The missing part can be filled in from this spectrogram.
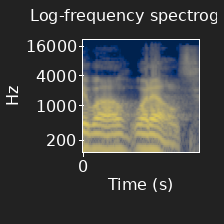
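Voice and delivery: slow, matter-of-fact shrugging tone. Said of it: "take this in a matter-of-fact way".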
